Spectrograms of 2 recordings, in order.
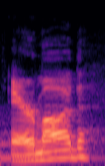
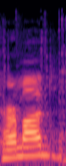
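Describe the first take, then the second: First: The name begins with a vowel, no H. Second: The name begins with an audible H sound.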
